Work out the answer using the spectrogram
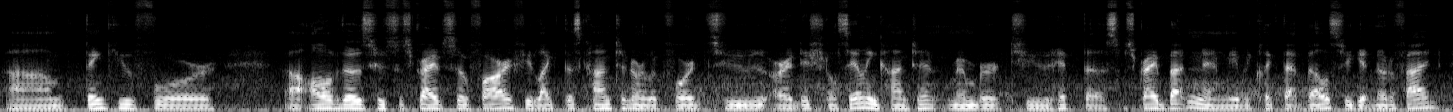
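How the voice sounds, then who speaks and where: A man's voice: medium pitch, steady tone, fairly quick. A man hosting a DIY vlog, narrating in a casual style. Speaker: vlog host. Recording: clearly noisy ambient background.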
